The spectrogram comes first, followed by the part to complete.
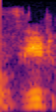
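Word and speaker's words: Vite: अब हम लोग यूज़ करते हैं वीट का, ठीक है, इसको वीट प्रोनाउंस करते हैं।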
